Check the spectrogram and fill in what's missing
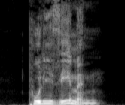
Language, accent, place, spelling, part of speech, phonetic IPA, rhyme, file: German, Germany, Berlin, polysemen, adjective, [poliˈzeːmən], -eːmən, De-polysemen.ogg
- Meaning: inflection of polysem: 1. strong genitive masculine/neuter singular 2. weak/mixed genitive/dative all-gender singular 3. strong/weak/mixed accusative masculine singular 4. strong dative plural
